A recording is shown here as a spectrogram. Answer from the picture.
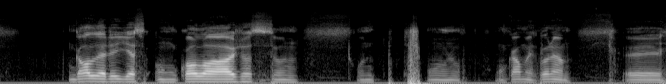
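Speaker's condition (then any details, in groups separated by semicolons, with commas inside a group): Cerebral palsy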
